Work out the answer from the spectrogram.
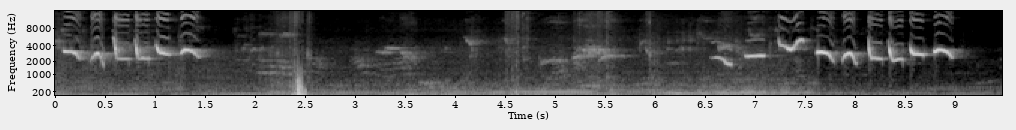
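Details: Ashy prinia calling nonstop, used as a bait sound for small birds: two quick runs of sharp, down-slurred chirps framing a quieter stretch with a single loud click and background hiss.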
